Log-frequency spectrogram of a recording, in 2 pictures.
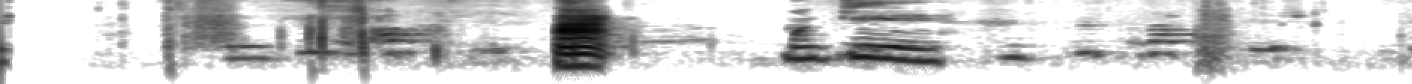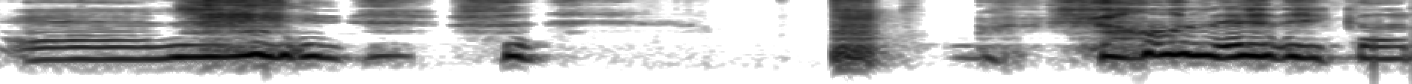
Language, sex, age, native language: Icelandic, male, 10, Icelandic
